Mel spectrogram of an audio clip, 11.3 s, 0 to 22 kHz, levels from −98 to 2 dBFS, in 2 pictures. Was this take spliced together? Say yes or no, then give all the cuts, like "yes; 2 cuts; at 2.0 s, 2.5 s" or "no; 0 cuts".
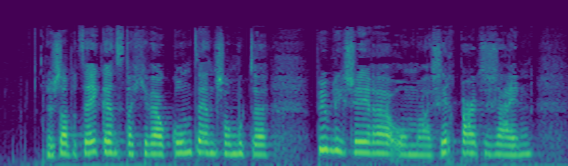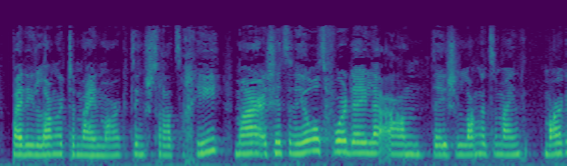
yes; 1 cut; at 8.0 s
